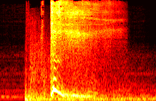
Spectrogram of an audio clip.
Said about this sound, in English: An explosion rocks the bow of the ship. Huge flash of light.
